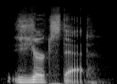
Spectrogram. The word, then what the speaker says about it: Kjerstad: He's the one that started it, and he's the 69th overall prospect, Heston Kjerstad, which I think is pronounced Yerkstad.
